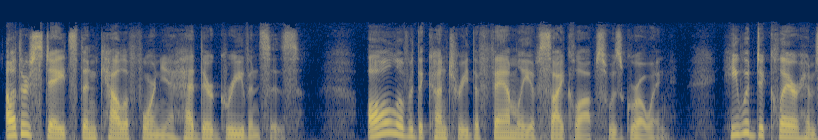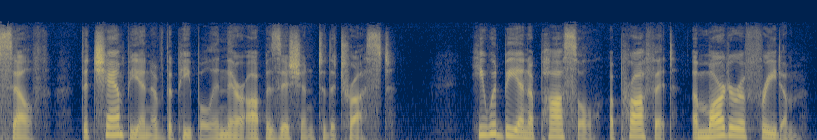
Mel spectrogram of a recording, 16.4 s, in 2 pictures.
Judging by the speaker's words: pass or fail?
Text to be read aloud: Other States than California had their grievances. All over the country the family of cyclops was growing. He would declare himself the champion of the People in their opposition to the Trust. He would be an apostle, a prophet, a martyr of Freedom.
pass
